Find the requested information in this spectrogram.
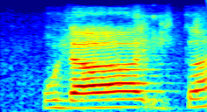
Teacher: اولئک میں مد متصل واجب ہے، 5 کاؤنٹ کرنا ہے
